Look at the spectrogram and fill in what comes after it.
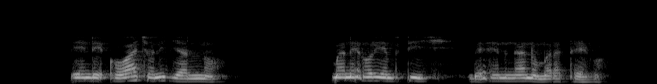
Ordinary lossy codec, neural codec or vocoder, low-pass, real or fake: none; none; 3.6 kHz; real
